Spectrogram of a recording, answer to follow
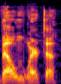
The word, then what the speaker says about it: Belle Muerte: uh Fantasy Grounds CM Belle Muerta. I learned how to pronounce her name correctly today. It's not Bella, which my Italian heritage has a hard time not seeing something spelled like that pronounced Bella.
